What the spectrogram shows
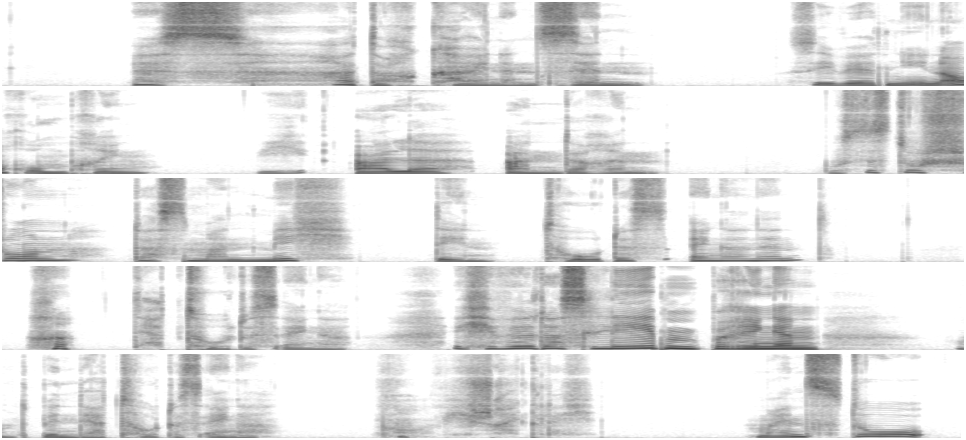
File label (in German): Verzweifelt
